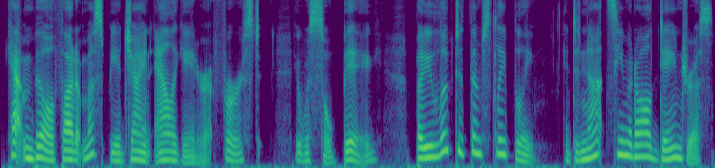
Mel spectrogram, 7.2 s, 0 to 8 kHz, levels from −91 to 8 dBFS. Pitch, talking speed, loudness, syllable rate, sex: 170 Hz, 235 wpm, -22 LUFS, 6.0 syllables/s, female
